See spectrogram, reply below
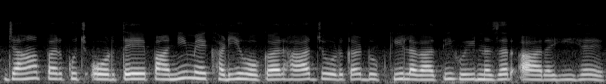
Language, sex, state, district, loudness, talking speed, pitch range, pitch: Hindi, female, Rajasthan, Jaipur, -14 LUFS, 170 wpm, 230-250 Hz, 235 Hz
